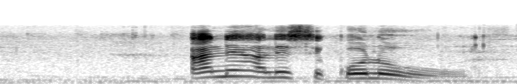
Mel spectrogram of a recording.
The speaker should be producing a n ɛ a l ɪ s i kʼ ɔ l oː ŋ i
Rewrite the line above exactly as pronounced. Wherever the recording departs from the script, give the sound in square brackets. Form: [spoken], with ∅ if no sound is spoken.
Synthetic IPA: a n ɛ a l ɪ s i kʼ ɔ l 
